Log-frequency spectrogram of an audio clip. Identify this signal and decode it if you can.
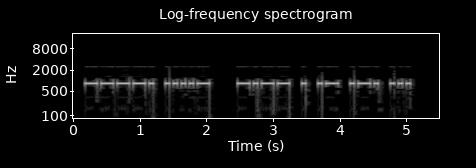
Morse code, heard as a keyed tone, about 20 wpm, 830 Hz. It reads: 94 YEARS
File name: CQ de PCH laatste bericht farewell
